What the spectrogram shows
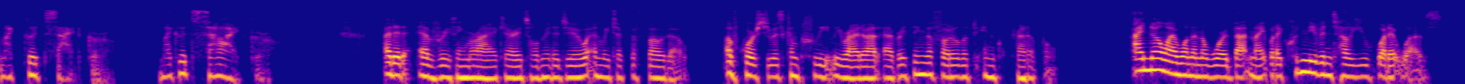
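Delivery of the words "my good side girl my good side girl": deep, breathy, beautiful low voice. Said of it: "in her deep, beautiful voice".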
